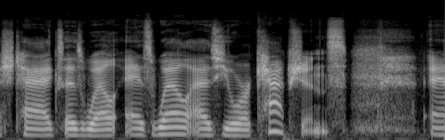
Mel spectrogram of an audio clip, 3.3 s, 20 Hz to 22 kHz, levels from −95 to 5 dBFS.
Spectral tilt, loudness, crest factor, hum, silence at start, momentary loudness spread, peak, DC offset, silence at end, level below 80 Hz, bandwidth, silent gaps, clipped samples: -1.5 dB/octave; -26 LUFS; 18 dB; none; 0 s; 6 LU; -10 dBFS; under 0.1%; 0 s; -68 dBFS; 13 kHz; none; under 0.1%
